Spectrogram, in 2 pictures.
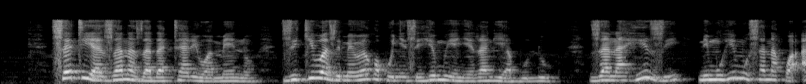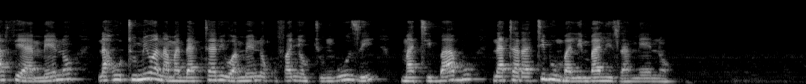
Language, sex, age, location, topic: Swahili, female, 25-35, Nairobi, health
